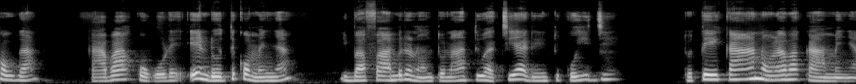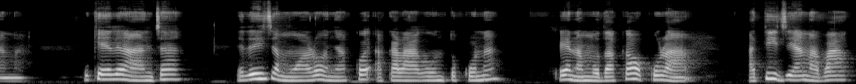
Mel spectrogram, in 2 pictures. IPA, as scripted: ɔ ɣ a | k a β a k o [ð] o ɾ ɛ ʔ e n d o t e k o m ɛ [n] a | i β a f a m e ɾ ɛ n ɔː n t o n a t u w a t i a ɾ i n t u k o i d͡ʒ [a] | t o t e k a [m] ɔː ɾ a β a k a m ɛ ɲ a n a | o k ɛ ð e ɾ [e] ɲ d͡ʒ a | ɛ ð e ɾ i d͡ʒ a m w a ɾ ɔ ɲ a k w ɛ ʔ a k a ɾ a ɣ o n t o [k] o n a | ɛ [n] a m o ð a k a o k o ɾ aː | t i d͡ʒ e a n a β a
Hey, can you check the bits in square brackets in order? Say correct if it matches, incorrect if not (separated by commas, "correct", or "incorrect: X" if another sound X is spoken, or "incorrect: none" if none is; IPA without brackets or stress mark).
incorrect: ɣ, incorrect: ɲ, incorrect: i, incorrect: n, incorrect: a, correct, correct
